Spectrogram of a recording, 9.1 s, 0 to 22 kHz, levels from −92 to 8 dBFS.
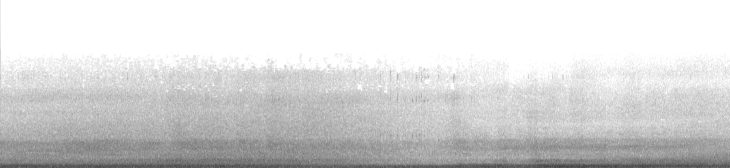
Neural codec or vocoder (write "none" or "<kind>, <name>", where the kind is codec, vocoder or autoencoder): none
